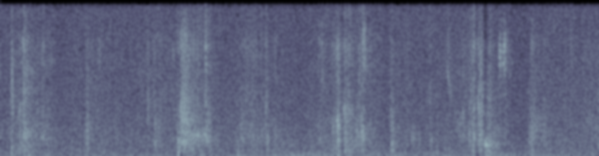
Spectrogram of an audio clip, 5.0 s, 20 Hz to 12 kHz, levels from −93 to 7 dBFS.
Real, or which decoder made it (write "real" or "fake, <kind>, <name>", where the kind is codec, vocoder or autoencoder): real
